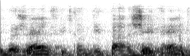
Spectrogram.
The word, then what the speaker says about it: Megève: Moi, je dis Megève sans dire me ni mais. On dit Megève. On ne dit pas mais ni mais, mais on dit Megève, tout simplement. Oh, il faut prononcer Megève, puisqu'on ne dit pas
